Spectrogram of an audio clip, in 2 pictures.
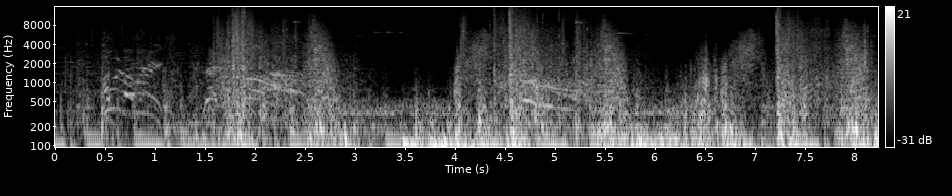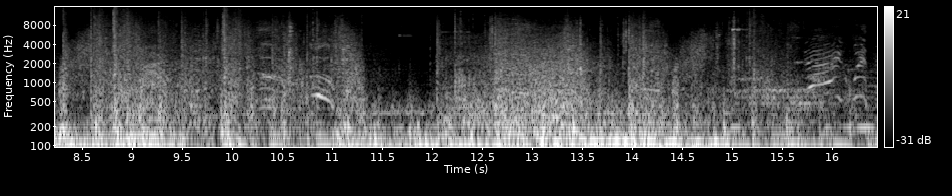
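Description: Sustained gunfire from a Red Dead Redemption II shootout, with dense volleys of shots and booming blasts running throughout at high intensity, mixed with game music and occasional shouted voices.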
